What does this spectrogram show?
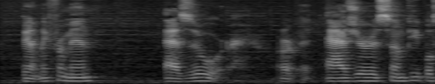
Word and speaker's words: Azure: It was a fragrance we're discussing tonight, and that fragrance just happens to be Bentley for Men Azure, or Azure as some people say, but it's Azure.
